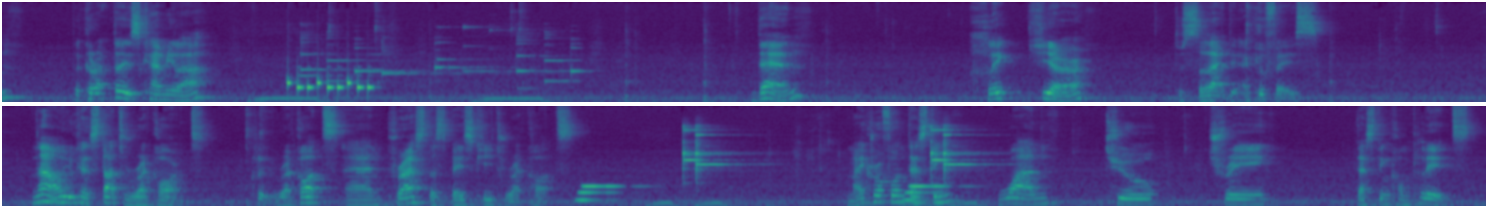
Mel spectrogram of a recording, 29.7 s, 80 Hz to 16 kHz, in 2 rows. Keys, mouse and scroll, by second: 2.5 scroll up 1, 3.2 x, 3.3-3.7 drag, 5.1 click, 5.6 click, 6.0 click, 6.8 click, 22.4 space.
